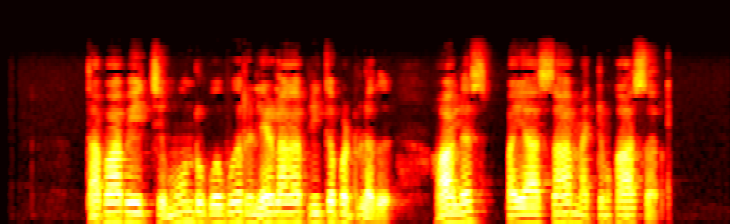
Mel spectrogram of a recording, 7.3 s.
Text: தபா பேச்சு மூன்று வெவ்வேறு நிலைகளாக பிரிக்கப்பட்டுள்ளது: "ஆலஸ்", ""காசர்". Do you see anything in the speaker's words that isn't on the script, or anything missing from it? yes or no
yes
